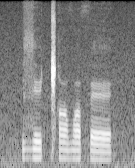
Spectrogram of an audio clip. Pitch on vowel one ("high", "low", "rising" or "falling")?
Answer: high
